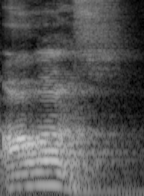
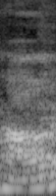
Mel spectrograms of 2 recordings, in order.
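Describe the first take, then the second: First: The word begins with a vowel sound. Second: The word begins with an h sound. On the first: The speaker calls it right. "ये आवर्स बोला जाता भाई" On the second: The speaker calls it wrong. "हावर नहीं होता"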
